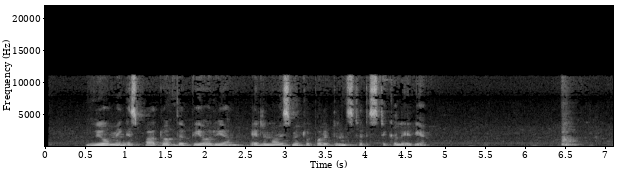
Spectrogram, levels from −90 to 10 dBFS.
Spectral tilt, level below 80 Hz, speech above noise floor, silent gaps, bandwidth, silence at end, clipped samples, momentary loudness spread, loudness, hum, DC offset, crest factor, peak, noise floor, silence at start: -4 dB/octave; -60 dBFS; 33 dB; none; 11.5 kHz; 0.45 s; under 0.1%; 14 LU; -25 LUFS; none; under 0.1%; 22 dB; -6 dBFS; -59 dBFS; 0.5 s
